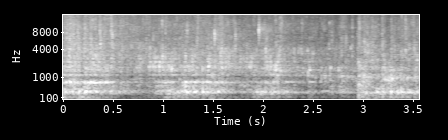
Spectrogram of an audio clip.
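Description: A toilet flushes loudly, a steady rushing, gurgling swirl of water that continues for several seconds with a brief surge near the end.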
